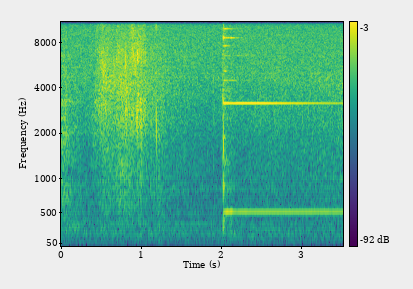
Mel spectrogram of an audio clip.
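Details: A soft strike, then a pure steady ringing tone from a tuning fork placed during a bedside ear exam hearing test, checking left then right ear; tuning fork hearing test.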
